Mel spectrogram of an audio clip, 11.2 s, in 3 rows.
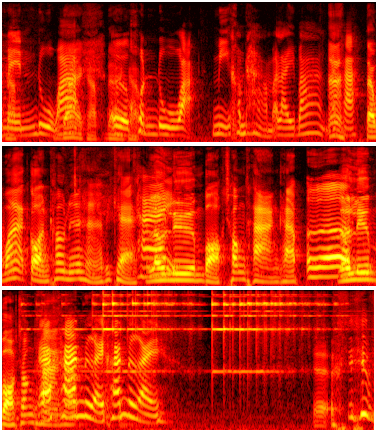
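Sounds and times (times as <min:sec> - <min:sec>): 
speech: 0:00.0 - 0:09.3, 0:10.6 - 0:11.1
hand bell being shaken rapidly: 0:07.6 - 0:11.0.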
